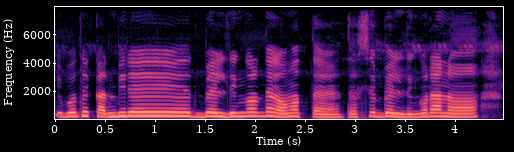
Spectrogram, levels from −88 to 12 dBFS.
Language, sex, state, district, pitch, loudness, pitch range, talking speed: Chakma, female, Tripura, Dhalai, 240 Hz, -13 LUFS, 220-260 Hz, 135 wpm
